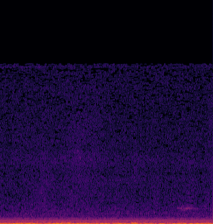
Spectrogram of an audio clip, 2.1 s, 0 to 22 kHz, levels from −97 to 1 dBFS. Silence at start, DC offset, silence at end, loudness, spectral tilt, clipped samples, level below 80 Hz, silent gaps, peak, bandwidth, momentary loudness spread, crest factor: 0 s; under 0.1%; 0 s; -43 LUFS; -7.5 dB/octave; under 0.1%; -34 dBFS; none; -20 dBFS; 1.7 kHz; 3 LU; 8 dB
